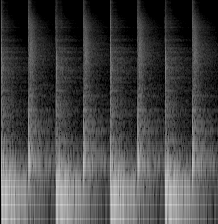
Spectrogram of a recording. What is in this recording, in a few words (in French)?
rythme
